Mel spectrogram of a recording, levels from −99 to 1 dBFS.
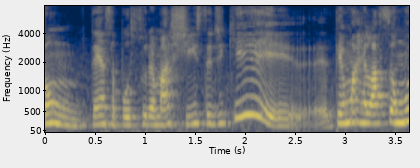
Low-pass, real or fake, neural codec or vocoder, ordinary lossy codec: none; fake; codec, 16 kHz, 16 kbps, FreqCodec, larger model; none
